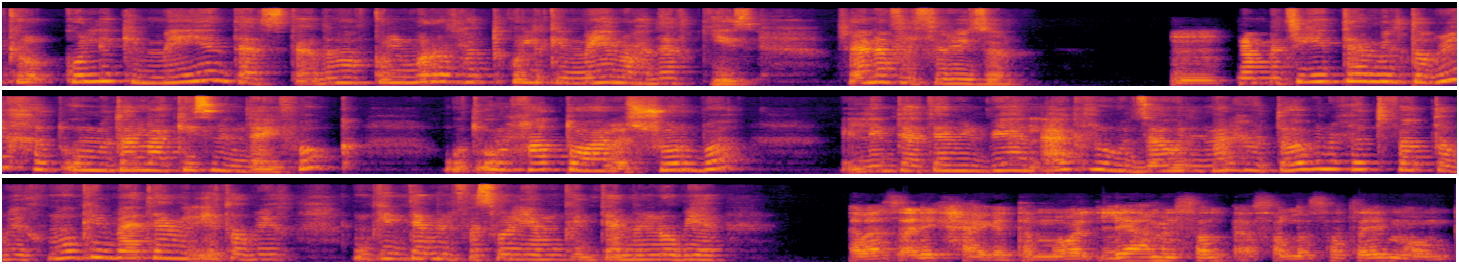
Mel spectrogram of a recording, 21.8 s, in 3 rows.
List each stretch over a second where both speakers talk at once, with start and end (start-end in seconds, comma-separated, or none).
none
